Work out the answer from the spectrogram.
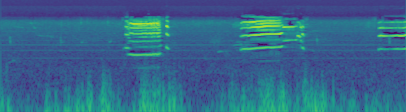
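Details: Bald eagles, three sharing a nest, recorded on a nest cam: short bursts of shrill, rapid chittering notes in bright layered tones, three outbursts in a few seconds, with constant wind roar underneath.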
